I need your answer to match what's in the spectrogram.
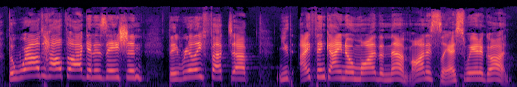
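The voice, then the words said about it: Angry put-on Boston accent. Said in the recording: “the Boston accent comes out when she's angry”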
